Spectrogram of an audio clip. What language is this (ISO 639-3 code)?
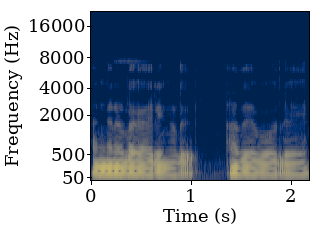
mal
